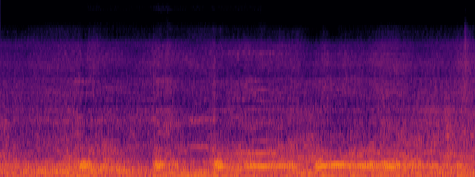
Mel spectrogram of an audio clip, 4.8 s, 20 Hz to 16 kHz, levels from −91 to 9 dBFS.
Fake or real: fake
